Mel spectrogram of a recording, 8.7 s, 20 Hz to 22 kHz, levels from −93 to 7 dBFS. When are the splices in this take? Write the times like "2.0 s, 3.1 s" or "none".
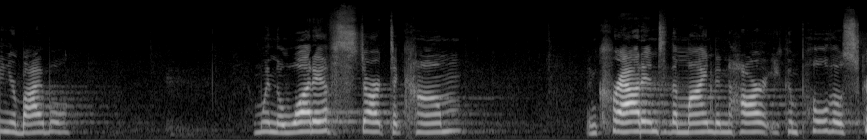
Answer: none

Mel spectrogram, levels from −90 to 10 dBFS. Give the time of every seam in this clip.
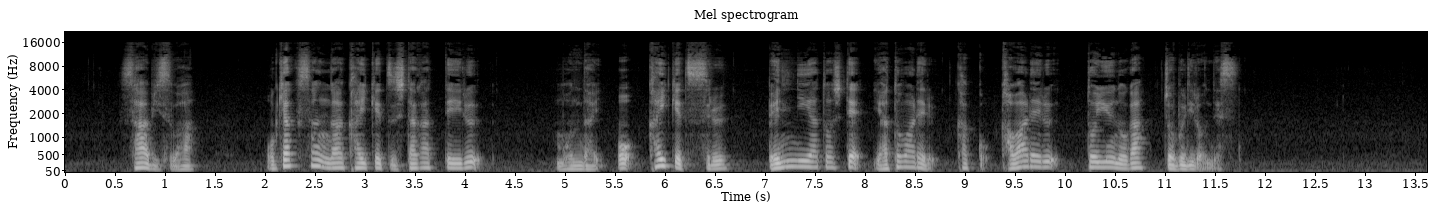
5.4 s, 8.8 s, 10.9 s

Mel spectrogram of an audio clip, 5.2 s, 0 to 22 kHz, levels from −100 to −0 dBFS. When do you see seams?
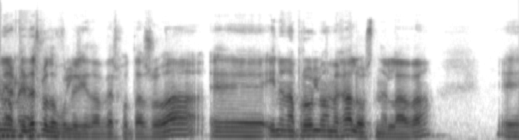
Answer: none

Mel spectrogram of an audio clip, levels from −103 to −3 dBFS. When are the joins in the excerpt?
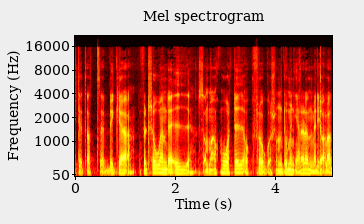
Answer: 2.5 s, 2.8 s

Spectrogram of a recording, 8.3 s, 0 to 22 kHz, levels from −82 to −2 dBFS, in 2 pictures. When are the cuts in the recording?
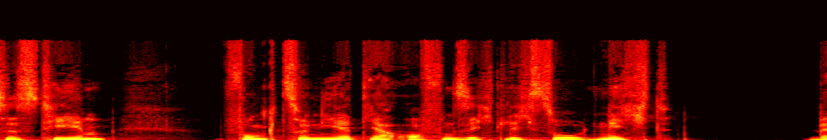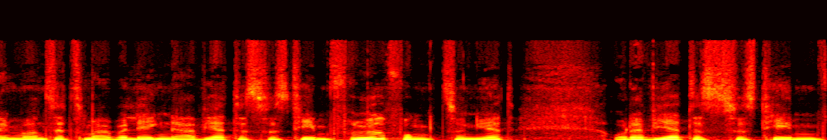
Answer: none

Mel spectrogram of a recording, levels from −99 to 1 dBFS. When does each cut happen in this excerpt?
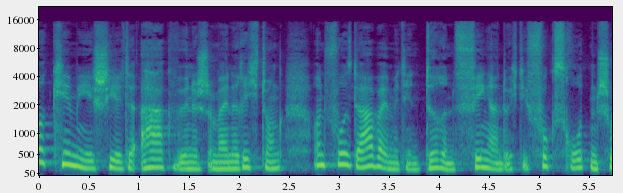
3.1 s

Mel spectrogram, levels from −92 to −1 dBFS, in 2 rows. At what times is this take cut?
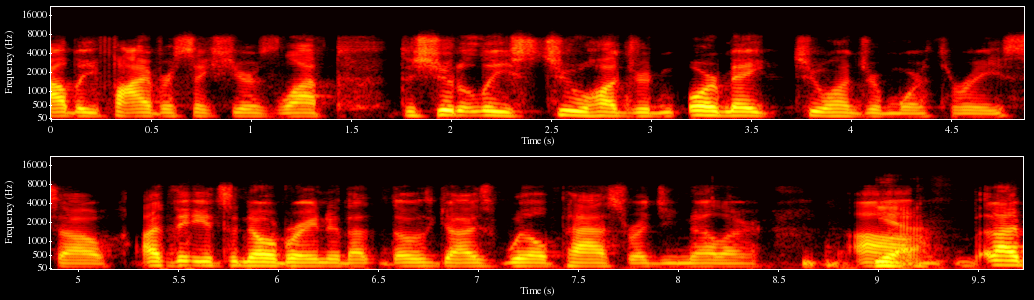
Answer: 5.2 s

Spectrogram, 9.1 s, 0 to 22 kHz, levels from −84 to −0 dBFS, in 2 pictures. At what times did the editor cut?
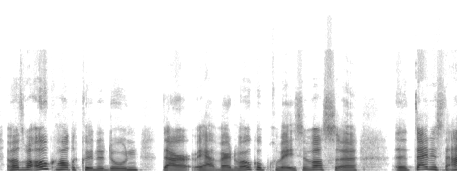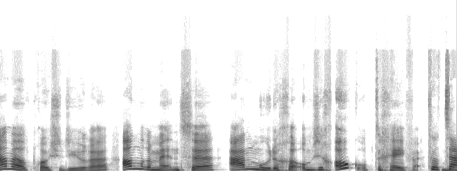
5.7 s

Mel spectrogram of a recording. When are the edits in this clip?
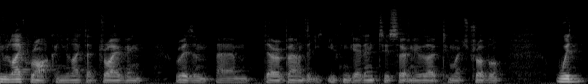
none

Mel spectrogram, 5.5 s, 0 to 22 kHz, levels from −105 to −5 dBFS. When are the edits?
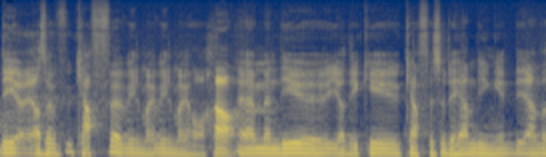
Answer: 1.5 s, 4.0 s

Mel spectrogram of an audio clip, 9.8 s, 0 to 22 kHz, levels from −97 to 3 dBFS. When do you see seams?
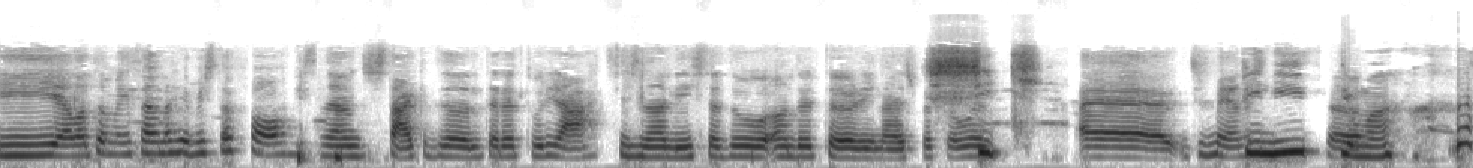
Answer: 7.1 s

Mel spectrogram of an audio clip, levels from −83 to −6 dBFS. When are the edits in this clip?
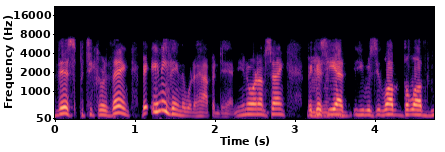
none

